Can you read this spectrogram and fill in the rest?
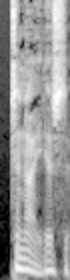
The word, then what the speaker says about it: tinnitus: And lastly, I do want to mention as a contributor to hearing loss, tinnitus, or tinnitus as some of you may pronounce it.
